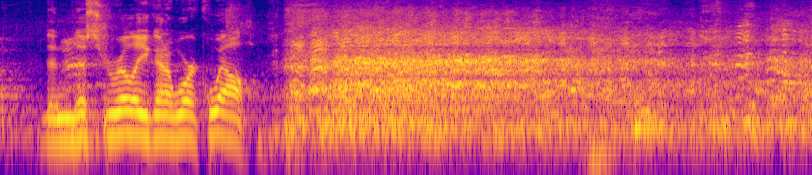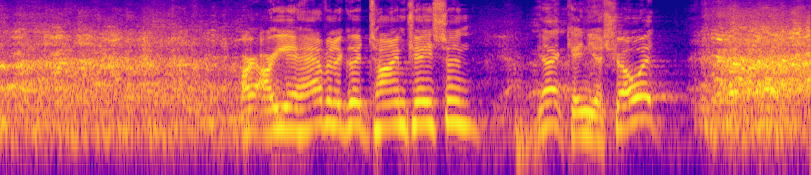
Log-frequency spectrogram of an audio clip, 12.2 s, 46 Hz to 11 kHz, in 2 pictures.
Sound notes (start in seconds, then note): 2.1 audience laughing; 11.3 audience laughing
